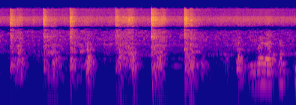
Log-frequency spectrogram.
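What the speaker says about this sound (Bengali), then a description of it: "টমেটোটা ভাজতে থাকবো।" Tomatoes fry in oil in a pan as a soft sizzle runs beneath a series of regular stirring scrapes, roughly one every half second, close and fairly quiet.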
